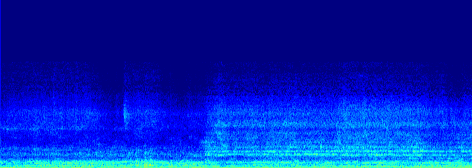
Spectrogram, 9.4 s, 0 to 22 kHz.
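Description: JR East E233-2000 series electric train running at speed, heard from inside the passenger car: a steady rumble of wheels and running gear. About four seconds in the sound gets brighter, with a faint high whine.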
